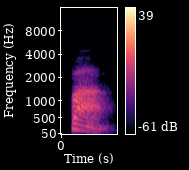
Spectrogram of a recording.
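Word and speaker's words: فا: আলিফ সামনের উপরের দাঁত নিচের ঠোঁটের পেট বাতাস চালু।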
